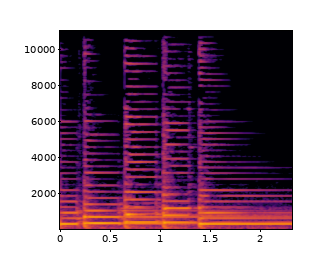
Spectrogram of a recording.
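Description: Acoustic guitar fingerpicked: about five single melody notes in quick succession, picking out the vocal melody of the line just sung, with the last note left ringing and slowly fading.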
